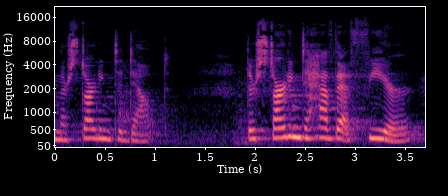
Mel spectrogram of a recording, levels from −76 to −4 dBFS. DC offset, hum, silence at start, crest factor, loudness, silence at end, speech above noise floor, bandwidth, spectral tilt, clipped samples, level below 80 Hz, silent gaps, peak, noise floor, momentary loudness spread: under 0.1%; none; 0 s; 18 dB; -26 LUFS; 0 s; 28 dB; 16.5 kHz; -3 dB/octave; under 0.1%; -70 dBFS; none; -8 dBFS; -54 dBFS; 13 LU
